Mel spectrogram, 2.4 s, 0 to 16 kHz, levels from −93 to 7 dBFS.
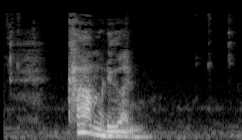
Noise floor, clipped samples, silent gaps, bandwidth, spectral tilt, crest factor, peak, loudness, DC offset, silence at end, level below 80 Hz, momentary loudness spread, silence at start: -54 dBFS; under 0.1%; none; 11 kHz; -8 dB/octave; 18 dB; -4 dBFS; -19 LUFS; under 0.1%; 0.9 s; -46 dBFS; 21 LU; 0.7 s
